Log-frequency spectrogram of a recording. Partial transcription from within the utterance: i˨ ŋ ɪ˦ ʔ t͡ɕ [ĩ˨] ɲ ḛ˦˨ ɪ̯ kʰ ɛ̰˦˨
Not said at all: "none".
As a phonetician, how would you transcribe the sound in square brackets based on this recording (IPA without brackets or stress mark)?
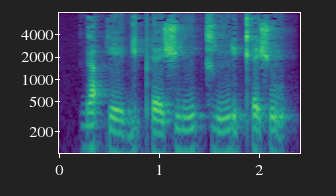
i˨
